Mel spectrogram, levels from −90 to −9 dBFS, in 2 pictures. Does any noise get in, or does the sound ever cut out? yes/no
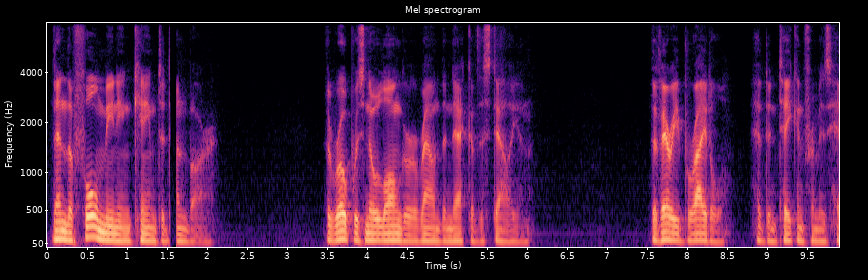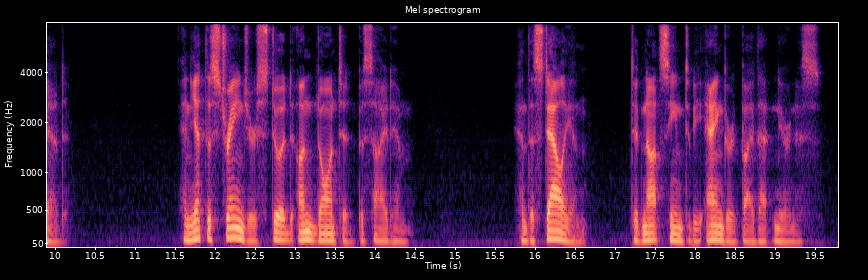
yes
